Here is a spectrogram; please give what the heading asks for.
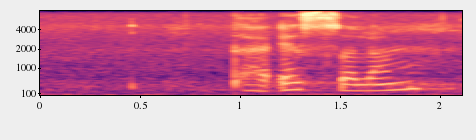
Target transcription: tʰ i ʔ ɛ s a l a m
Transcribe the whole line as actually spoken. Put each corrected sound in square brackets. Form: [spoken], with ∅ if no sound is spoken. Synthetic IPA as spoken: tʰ [a] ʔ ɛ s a l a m

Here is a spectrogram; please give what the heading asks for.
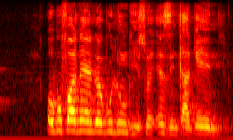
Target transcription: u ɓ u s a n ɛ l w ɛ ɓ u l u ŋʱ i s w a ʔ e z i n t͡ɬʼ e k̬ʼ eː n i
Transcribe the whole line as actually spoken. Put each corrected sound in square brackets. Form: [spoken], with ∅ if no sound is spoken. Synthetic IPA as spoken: [o] ɓ u [f] a n ɛ l w ɛ ɓ u l u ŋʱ i s w [ɛ] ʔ e z i n t͡ɬʼ [a] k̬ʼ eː n i

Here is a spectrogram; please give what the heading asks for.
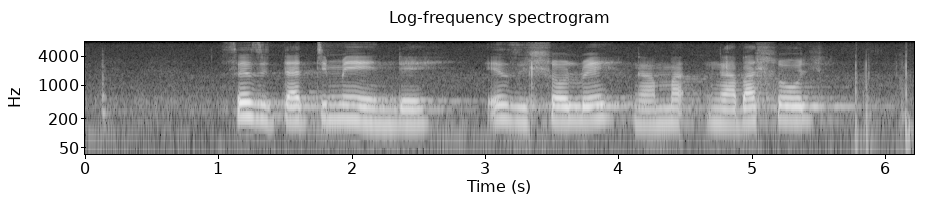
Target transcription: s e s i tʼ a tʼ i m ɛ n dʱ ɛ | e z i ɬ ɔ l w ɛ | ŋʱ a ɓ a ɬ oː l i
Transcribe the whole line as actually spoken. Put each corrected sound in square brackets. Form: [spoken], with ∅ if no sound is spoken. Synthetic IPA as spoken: s e [z] i tʼ a tʼ i m ɛ n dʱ ɛ | e z i ɬ ɔ l w ɛ | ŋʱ a ɓ a ɬ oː l i

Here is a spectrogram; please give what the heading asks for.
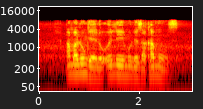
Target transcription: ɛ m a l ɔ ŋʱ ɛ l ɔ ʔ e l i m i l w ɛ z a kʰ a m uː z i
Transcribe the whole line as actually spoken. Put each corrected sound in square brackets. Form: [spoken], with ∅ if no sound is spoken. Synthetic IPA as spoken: [a] m a l [u] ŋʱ ɛ l ɔ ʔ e l i m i l w ɛ z a kʰ a m uː z i

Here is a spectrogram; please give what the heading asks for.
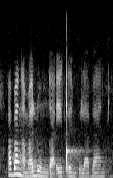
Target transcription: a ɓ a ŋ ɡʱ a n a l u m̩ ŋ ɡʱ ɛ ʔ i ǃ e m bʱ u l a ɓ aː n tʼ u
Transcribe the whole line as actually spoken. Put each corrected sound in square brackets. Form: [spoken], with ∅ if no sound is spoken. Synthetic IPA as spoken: a ɓ a ŋ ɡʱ a [m] a l u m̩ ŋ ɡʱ [a] ʔ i ǃ e m bʱ u l a ɓ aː n tʼ u

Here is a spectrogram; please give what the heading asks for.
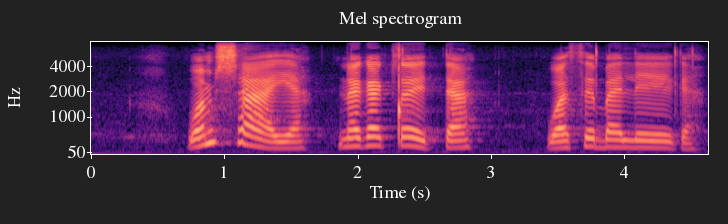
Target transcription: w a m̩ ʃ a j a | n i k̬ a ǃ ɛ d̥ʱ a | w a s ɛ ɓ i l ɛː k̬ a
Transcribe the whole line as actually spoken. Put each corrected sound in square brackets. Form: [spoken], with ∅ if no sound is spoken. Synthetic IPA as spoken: w a m̩ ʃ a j a | n [a] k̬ a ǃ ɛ d̥ʱ a | w a s ɛ ɓ [a] l ɛː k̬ a

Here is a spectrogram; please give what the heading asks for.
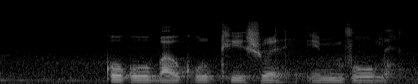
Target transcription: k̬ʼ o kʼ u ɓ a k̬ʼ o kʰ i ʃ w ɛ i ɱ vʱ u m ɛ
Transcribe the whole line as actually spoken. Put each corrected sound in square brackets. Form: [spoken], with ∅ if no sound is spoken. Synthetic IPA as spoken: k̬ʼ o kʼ u ɓ a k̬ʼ [u] kʰ i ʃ w ɛ i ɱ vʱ [uː] m ɛ

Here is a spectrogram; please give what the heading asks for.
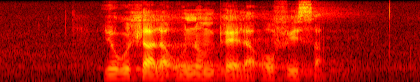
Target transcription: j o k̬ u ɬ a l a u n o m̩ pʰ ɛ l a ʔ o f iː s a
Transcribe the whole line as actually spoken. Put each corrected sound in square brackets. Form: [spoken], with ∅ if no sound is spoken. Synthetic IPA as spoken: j o k̬ u ɬ a l a u n o m̩ pʰ ɛ l a ʔ o f iː s a

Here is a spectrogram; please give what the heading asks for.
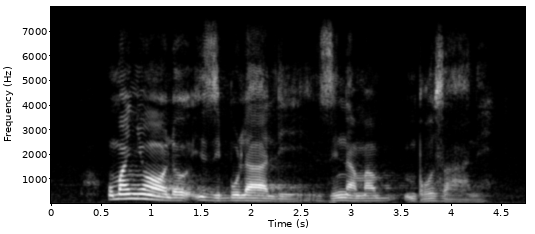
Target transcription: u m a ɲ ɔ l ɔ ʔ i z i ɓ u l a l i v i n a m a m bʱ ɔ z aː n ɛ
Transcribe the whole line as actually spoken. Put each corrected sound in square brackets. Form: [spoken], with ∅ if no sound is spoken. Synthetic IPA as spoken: u m a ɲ ɔ l ɔ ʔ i z i ɓ u l a l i [z] i n a m a m bʱ [u] z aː n ɛ

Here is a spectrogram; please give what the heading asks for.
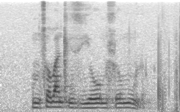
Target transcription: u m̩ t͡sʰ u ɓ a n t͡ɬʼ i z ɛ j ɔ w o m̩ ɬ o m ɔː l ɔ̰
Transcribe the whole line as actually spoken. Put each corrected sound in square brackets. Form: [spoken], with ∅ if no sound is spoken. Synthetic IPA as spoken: u m̩ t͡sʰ [ɔ] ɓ a n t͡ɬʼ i z [i] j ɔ w o m̩ ɬ o m [uː] l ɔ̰

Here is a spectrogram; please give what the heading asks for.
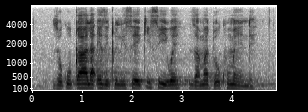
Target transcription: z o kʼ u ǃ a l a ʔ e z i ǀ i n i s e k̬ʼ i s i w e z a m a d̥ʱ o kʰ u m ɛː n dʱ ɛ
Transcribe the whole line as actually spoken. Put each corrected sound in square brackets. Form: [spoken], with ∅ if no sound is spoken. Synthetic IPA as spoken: z o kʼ u ǃ a l a ʔ e z i [ǃ] i n i s e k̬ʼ i s i w [ɛ] z a m a d̥ʱ o kʰ u m ɛː n dʱ ɛ

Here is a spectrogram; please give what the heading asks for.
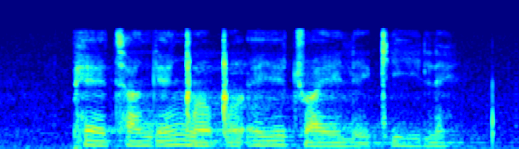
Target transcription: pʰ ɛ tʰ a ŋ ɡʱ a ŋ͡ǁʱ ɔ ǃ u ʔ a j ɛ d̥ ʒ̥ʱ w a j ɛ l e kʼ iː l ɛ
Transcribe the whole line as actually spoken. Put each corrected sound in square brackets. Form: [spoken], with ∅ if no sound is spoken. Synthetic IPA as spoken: pʰ ɛ tʰ a ŋ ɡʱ [ɛ] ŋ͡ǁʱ ɔ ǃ [ɔ] ʔ [ɛ] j ɛ d̥ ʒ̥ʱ w a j ɛ l e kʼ iː l ɛ

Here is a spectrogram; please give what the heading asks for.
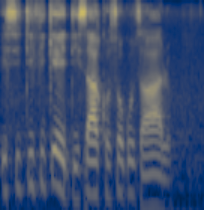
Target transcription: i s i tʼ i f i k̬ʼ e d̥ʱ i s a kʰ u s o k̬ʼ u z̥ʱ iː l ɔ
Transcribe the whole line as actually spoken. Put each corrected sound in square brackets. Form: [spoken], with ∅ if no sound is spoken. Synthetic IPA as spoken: i s i tʼ i f i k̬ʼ e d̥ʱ i s a kʰ [ɔ] s o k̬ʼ u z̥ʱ [aː] l ɔ

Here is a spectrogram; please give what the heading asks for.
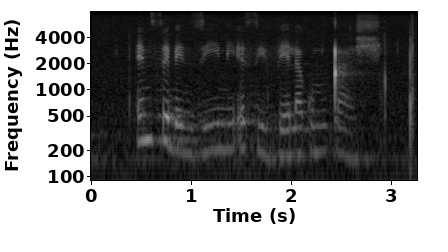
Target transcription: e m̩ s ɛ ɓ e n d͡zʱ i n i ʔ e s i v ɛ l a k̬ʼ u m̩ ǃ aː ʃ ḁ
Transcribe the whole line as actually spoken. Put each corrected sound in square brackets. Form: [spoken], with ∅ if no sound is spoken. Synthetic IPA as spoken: e m̩ s ɛ ɓ e n d͡zʱ i n i ʔ e s i v ɛ l a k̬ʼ u m̩ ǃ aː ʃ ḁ

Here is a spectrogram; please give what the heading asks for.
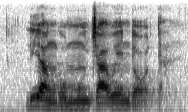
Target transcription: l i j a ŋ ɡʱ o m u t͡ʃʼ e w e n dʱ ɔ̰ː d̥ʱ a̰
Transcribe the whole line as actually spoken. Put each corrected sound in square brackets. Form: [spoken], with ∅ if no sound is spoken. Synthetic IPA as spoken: l i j a ŋ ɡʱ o m u t͡ʃʼ [a] w [ɛ] n dʱ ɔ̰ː d̥ʱ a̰

